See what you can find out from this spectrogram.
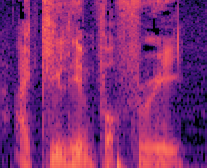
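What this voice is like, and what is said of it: Thick Russian accent. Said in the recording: “in a thick Russian accent”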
